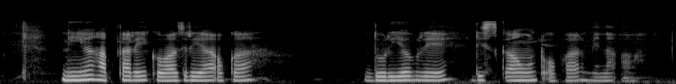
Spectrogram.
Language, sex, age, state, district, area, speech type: Santali, female, 18-30, West Bengal, Malda, rural, read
